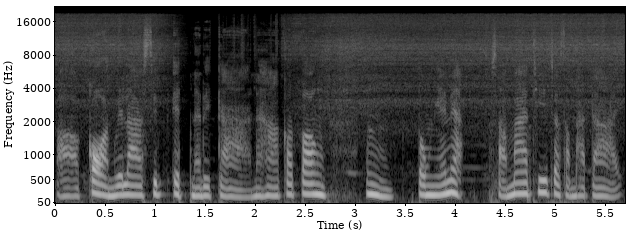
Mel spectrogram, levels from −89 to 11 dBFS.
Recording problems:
hiss; noticeable; throughout; 15 dB below the speech

